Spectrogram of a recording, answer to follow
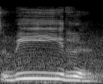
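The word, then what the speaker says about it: we're: So we are should be pronounced as veer.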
